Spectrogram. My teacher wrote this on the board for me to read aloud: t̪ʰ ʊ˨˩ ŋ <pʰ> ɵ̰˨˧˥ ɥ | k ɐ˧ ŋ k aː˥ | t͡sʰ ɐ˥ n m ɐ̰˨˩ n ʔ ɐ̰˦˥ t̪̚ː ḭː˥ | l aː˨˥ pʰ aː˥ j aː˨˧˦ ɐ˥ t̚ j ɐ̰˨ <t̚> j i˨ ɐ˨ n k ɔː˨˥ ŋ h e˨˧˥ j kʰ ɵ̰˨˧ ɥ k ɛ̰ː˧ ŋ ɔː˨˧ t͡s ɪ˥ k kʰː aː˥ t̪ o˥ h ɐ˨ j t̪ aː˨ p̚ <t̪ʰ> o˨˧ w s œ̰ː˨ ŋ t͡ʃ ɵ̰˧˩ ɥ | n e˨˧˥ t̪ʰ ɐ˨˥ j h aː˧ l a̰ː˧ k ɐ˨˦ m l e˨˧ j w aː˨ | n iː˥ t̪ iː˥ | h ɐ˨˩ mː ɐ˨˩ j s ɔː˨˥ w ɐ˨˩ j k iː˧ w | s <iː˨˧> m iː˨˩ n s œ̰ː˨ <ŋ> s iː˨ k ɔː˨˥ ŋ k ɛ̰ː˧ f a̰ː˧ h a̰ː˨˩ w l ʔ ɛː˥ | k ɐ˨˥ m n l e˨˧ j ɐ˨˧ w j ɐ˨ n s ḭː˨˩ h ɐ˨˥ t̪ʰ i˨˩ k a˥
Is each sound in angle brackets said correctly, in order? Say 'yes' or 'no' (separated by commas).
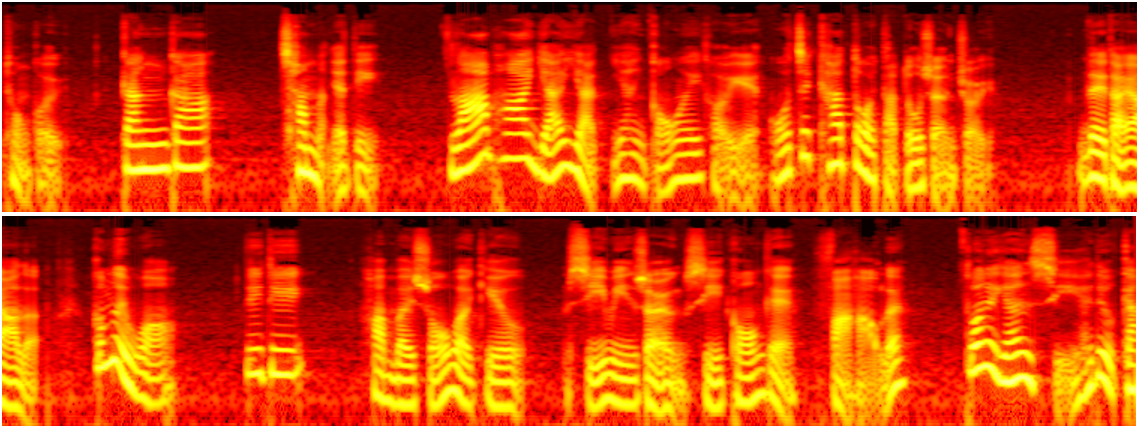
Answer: no, yes, no, yes, yes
